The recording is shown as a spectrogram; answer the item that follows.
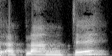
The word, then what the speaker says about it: Atlante: And that's the way we pronounce it, Atlante.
